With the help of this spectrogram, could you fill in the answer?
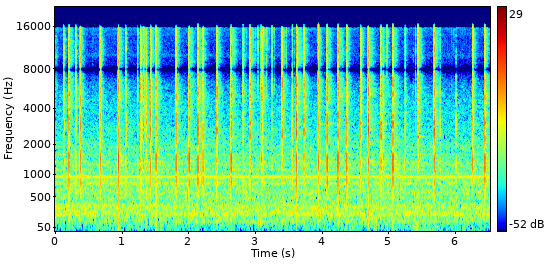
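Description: Fingernails tap the metal side and rim of a closed, small oval aluminium mint tin standing on its edge. About 38 sharp, bright, tinny clicks come in an uneven rhythm, some in quick bursts. Each dies away almost instantly, with no low-end body.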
